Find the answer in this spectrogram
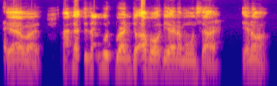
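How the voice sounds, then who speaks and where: A man's voice: a little high, expressive, takes it slowly, bright, forceful tone, slight background noise. A man hosting a live stream, chatting loosely and often repeating "you know what I mean". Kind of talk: casual chat.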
